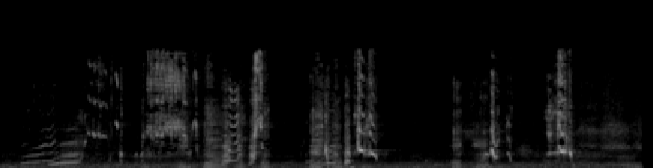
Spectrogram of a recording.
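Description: Macaque monkeys squealing: a rising call in the first second, then a run of short, high squeaks that sweep up or down, the loudest about halfway through, with a brief rustle around two seconds in.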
